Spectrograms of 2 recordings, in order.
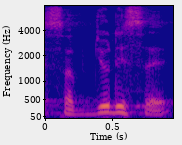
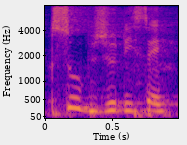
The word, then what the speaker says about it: sub judice: And the lawyers like Moses Wetangula and others will tell you that you pronounce Latin as it is written, and you write Latin as it is pronounced.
